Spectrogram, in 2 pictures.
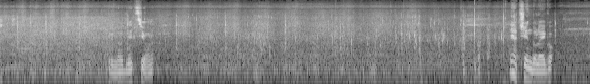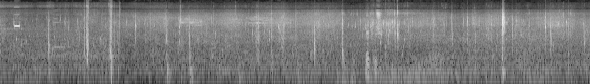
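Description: Water laps and splashes gently against a small boat's hull.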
